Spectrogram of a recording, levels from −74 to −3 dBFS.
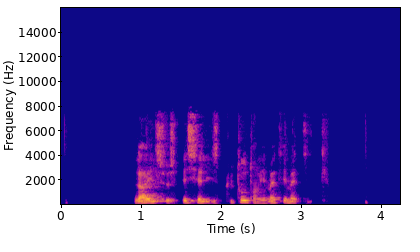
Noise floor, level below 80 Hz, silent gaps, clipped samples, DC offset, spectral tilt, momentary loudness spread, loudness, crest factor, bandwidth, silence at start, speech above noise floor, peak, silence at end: under -90 dBFS; -64 dBFS; 3.16-3.26 s; under 0.1%; under 0.1%; -4.5 dB/octave; 17 LU; -24 LUFS; 22 dB; 8 kHz; 0.95 s; over 66 dB; -4 dBFS; 0.9 s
